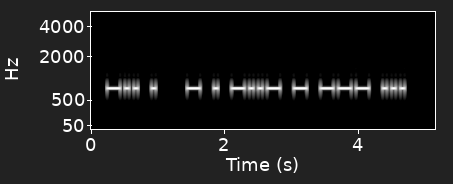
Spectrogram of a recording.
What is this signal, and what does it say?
Morse code, heard as a keyed tone, about 18 wpm, 800 Hz. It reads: DE TEXTOS
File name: audios / portugais / portugais texte en clair 1 vitesse 18 mots minutes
